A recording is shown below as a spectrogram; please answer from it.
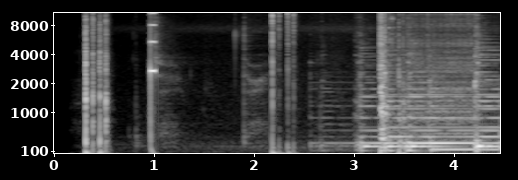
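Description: A quick run of sharp clicks, a single bright ding about a second in, and another run of clicks, then strummed acoustic guitar music starts about three seconds in.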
